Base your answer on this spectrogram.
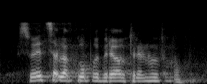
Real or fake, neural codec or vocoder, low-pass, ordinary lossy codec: fake; codec, 24 kHz, 1.5 kbps, HILCodec; 7.2 kHz; none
